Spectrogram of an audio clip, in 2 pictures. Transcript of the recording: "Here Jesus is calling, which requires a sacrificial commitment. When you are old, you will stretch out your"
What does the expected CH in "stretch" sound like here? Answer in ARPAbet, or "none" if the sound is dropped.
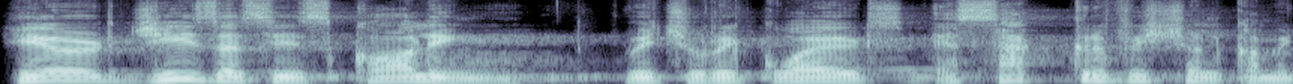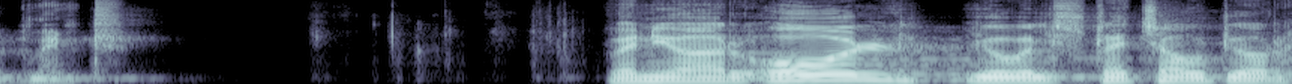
CH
